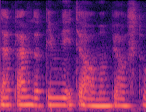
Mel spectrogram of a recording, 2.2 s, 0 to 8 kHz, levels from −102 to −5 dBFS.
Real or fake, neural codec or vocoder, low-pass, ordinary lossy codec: real; none; none; none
